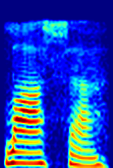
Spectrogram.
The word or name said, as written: Lhasa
